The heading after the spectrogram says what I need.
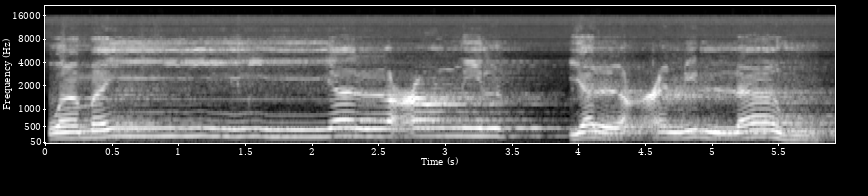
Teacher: nun sukun bertemu ya namanya bacaan idgham bi gunnah. Masuk pada huruf ya dan ditahan selama 3 harokat. Wa may yal'anillahu masuk ke dalam jalalah lafadz Allah kita baca tipis karena sebelumnya berharokat kasroh, kita baca tarkik.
